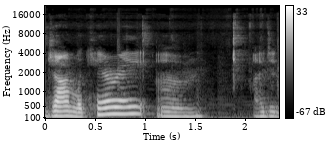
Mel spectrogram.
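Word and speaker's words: John le Carré: he making things right with Africa all right John le Carr this is actually pronounced John le carre um I did not realize that at the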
